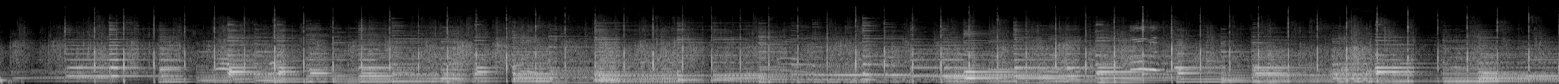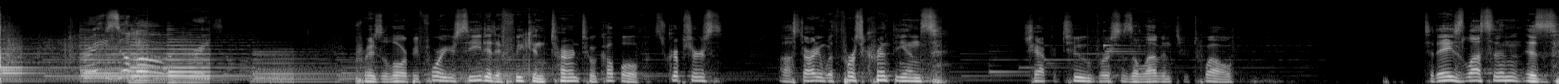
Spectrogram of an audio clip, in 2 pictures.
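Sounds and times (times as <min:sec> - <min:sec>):
audience clapping hands in praise: 0:00.0 - 0:17.8
sustained organ or keyboard chords: 0:00.0 - 0:31.1
speech: 0:19.3 - 0:25.1, 0:25.8 - 0:28.0, 0:29.8 - 0:31.1.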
